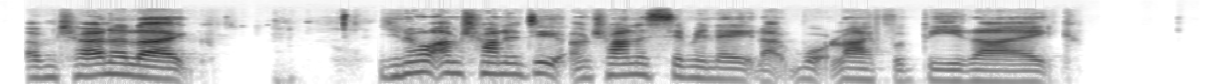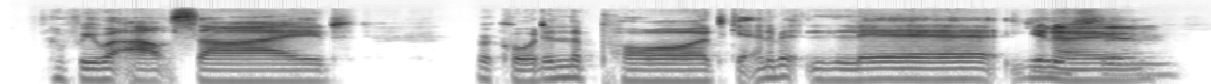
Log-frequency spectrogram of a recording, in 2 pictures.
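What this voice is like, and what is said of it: Croaky voice. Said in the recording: “Why is my my voice is like on a croaky croak?”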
